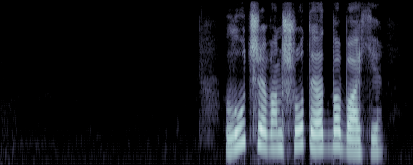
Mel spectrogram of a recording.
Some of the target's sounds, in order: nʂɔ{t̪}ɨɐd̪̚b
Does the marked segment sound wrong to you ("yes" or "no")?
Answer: no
